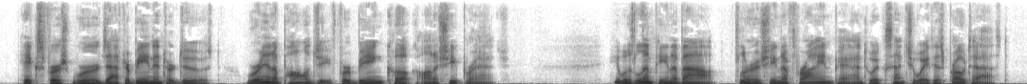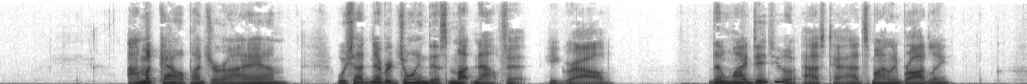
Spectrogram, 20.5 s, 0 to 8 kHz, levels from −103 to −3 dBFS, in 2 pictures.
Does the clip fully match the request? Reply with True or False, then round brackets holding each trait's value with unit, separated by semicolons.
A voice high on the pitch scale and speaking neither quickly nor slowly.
False (95 Hz; 145 wpm)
